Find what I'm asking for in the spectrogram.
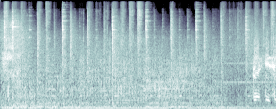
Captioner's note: helicopter blades whirring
